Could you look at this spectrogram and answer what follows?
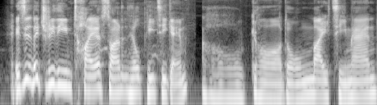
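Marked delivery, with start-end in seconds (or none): none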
